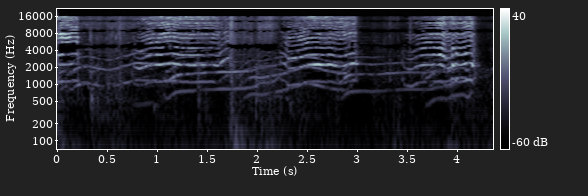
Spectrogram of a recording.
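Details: Newborn Jindo puppies, part of a litter of nine born at a countryside house on New Year's Day between 8:30 a.m. and 1 p.m., cry in high, thin, overlapping whines that slide up and down.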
